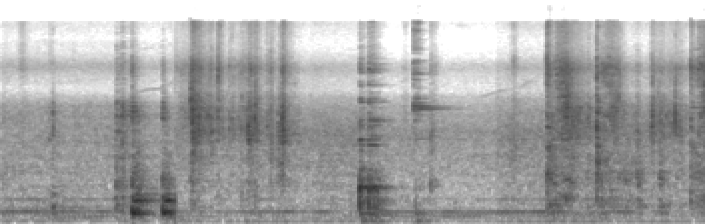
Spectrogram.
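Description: Dried red chillies roasting in sesame oil in a metal pan for pickle masala, with repeated scraping and clinking of a utensil against the pan in irregular bursts, fairly close and loud, no talking.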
